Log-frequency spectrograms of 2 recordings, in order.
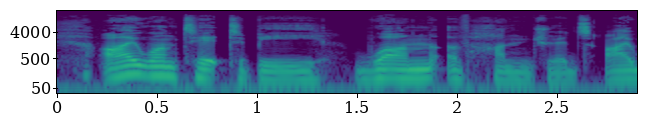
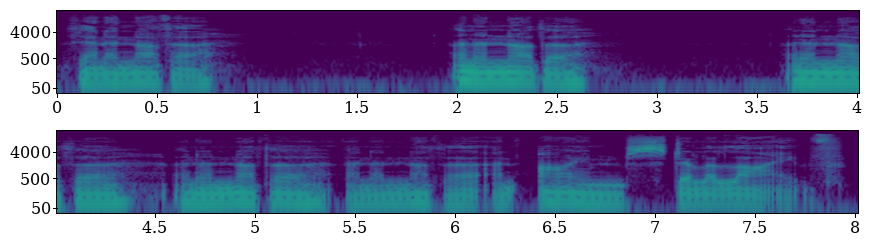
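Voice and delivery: each repeat softer, trailing off; fading to hush; 4 semitones lower, 7 dB quieter than usual. Acted. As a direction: let it sink lower and quieter. Snapping traps on own hand.

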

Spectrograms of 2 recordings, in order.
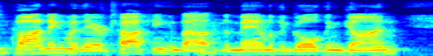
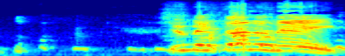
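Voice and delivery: laughing mock wail; 6 semitones higher, 4 dB louder, much slower than usual. Voicing the kid in movie.

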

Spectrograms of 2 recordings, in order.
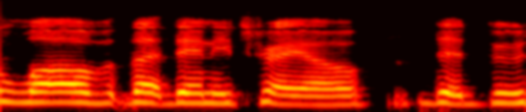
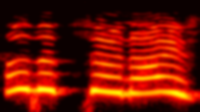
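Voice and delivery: high, loud gushing voice; mock parents; 14 semitones higher, 8 dB louder than usual. Dora's parents hearing her plan: high, loud gushing. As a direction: gush it out high and sweet. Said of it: "they're like".

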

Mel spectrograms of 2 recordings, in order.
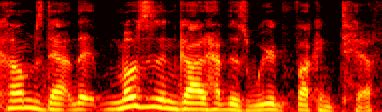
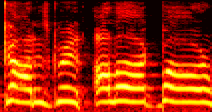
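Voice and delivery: much higher, ecstatic chanted praise; mock praise; 4 dB louder than usual. Prophets singing praise to God, high ecstatic cry. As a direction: cry it out like a rapt worshipper.

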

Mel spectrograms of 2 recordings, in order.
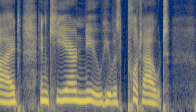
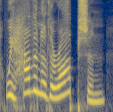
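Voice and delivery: high, louder earnest appeal; earnest voice climbing higher; 9 semitones higher, 6 dB louder than usual. A narrator's reading. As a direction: urge it hopefully, ending in a question. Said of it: "Fennel said earnestly".

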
